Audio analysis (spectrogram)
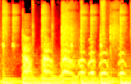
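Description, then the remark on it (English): A person imitates a dog barking in a song, about six short, rhythmic arf-like yaps in quick succession, loud, over a steady musical backing. “I'm a fucking dog, baby. Man's best friend. Arf, arf, baby.”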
